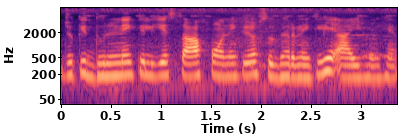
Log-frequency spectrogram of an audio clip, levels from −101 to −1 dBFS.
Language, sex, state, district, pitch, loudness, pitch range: Hindi, female, Uttarakhand, Uttarkashi, 180 Hz, -20 LUFS, 170-190 Hz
